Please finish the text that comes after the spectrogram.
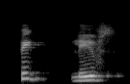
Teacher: ఫిగ్ లీవ్స్ లో ఫిగ్ మీద stress ఉంటది కానీ లీవ్స్ మీద ఉండదు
